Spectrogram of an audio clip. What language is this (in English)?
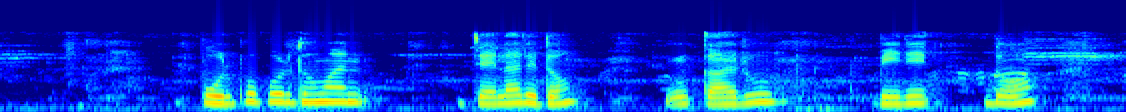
Santali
